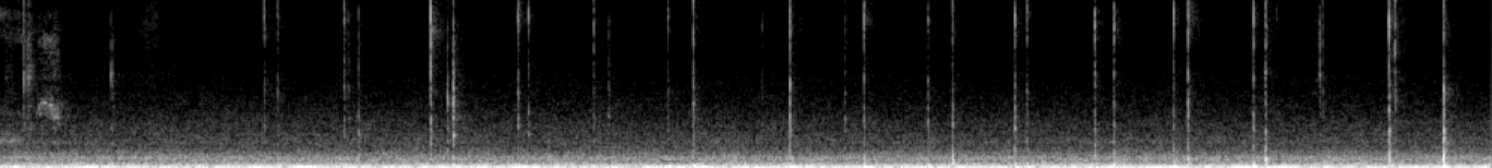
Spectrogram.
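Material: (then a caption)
Baked cracker. Fingertips tap on very firm MRE crackers, making a string of quick, light, bright clicks that sound like typing on a keyboard. The clicks sit over a steady low hum.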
